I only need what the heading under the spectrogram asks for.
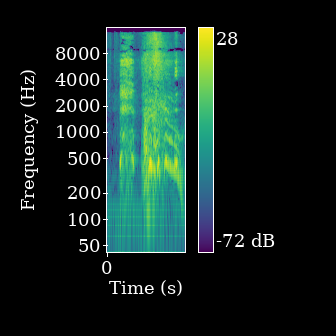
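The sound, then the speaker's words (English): A loud sneeze bursts out with a short breathy lead-in, then trails into a voiced exhale. No one speaks. “I was allergic too, but I didn't Whew. Sneeze.”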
